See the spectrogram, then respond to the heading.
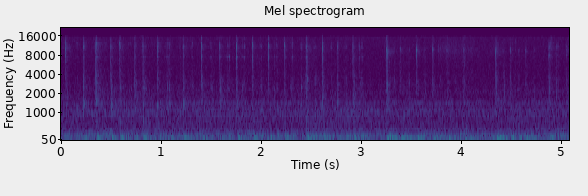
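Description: Rapid fingertip typing with both hands on an AKKO MOD007 V3 75% mechanical keyboard with a dark metal case, white plastic keycaps and AKKO Fairy Silent linear switches, resting on a wooden table. The keystrokes land as soft, muffled low thuds with faint bright tick edges, in a quick, uneven stream.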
